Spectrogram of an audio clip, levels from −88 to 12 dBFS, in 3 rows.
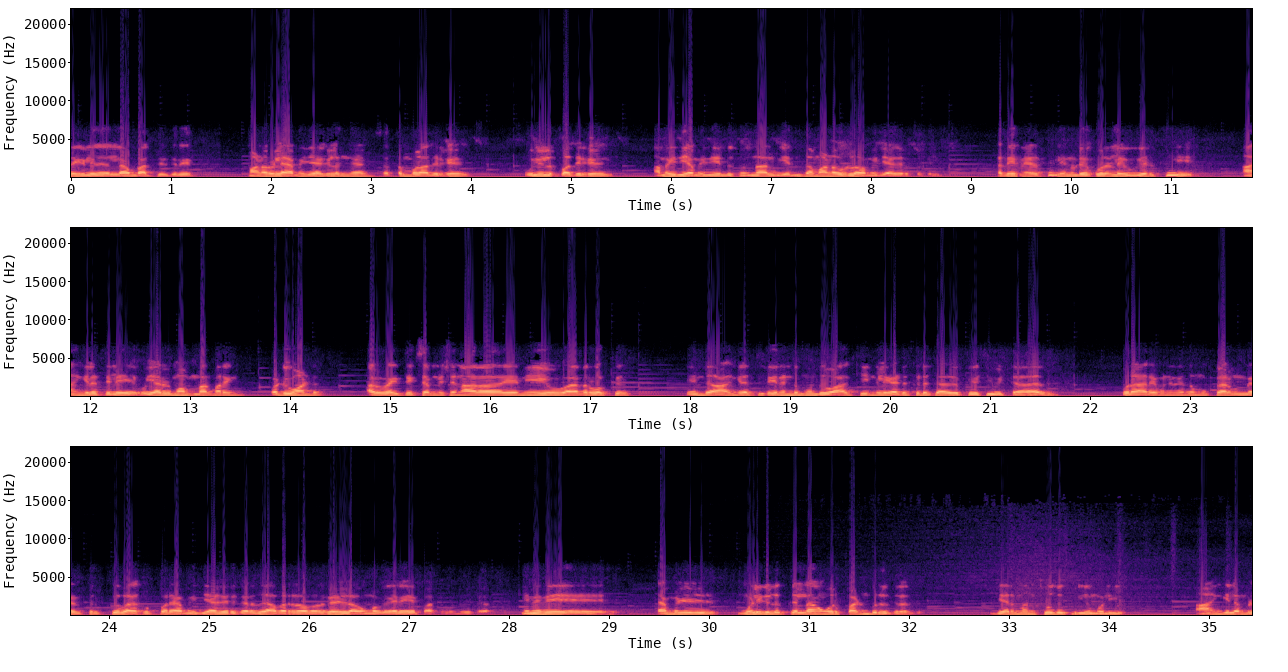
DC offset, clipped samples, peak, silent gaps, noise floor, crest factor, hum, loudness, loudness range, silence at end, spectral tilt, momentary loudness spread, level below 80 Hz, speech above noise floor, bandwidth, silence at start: under 0.1%; 0.6%; 0 dBFS; none; -36 dBFS; 10 dB; none; -11 LUFS; 2 LU; 0 s; -9 dB/octave; 9 LU; -36 dBFS; 26 dB; 7 kHz; 0 s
